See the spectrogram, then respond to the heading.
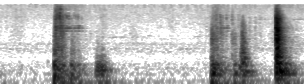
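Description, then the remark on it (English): Doors being opened to let air in: a sharp clunk and rattle, a pause, then two more quick thuds and a scrape of latches and frames, with nothing else heard. “Open the doors. Open the doors. Let some air in.”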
